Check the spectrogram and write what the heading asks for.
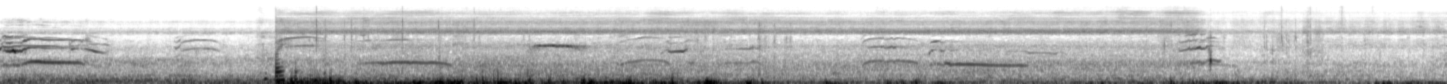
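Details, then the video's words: Rescued stray mother cat, described as angry, crying along with her kittens: repeated short curved meows, some drawn out and falling, scattered irregularly, over loud low rumbling noise and a steady high electronic-sounding hum. "The Angry Cat Mom"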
